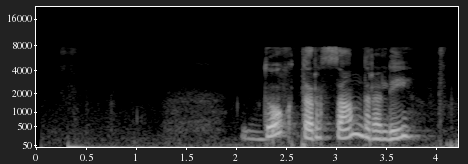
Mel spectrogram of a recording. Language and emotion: Russian, neutral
